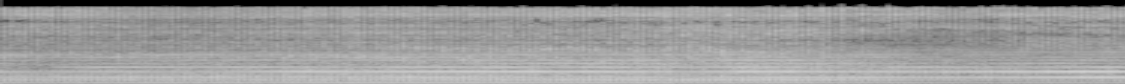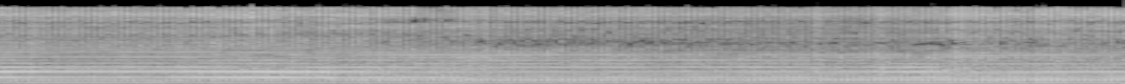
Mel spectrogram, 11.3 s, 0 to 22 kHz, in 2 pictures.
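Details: Craftsman Eager 1 4hp chipper vac (987.799790), vacuuming long wet grass with bag fitted: steady even hum with fan whine, no misfires or surging. Normal running under load.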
